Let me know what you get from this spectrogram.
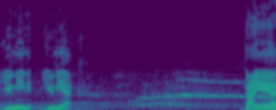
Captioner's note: audience cheers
